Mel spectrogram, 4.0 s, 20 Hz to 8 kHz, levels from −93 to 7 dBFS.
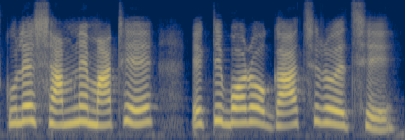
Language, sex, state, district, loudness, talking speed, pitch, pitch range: Bengali, female, West Bengal, Cooch Behar, -15 LUFS, 105 wpm, 275 Hz, 245-295 Hz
